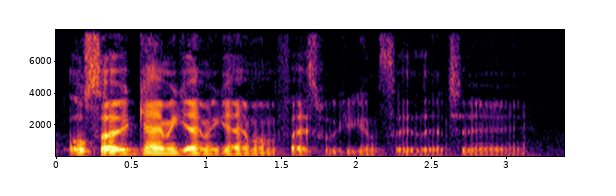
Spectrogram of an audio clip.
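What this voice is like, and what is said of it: Vocal fry, NPR-style delivery. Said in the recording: “Oh, I did a vocal fry. Are we on NPR all of a sudden?”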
